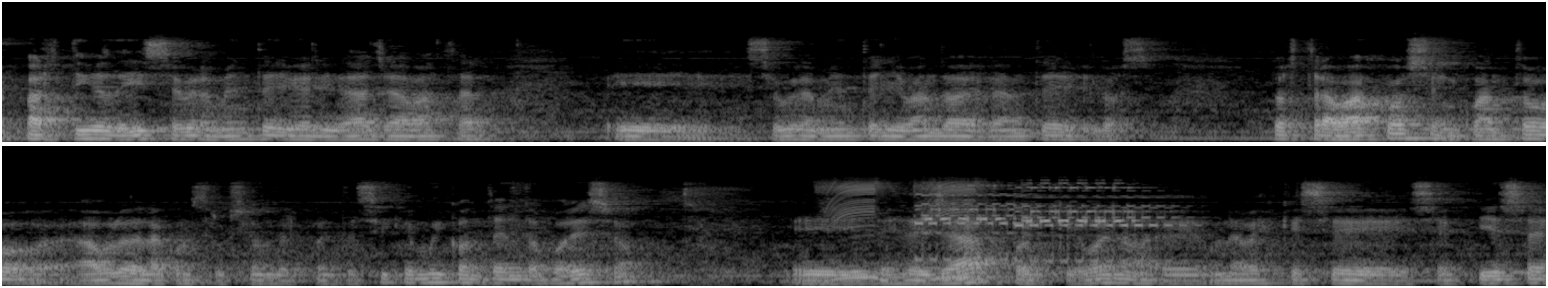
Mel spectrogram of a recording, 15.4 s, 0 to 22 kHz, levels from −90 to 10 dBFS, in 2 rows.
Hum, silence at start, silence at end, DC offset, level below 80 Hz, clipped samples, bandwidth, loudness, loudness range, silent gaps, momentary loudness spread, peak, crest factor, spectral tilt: none; 0 s; 0 s; under 0.1%; -62 dBFS; under 0.1%; 8.6 kHz; -35 LUFS; 3 LU; none; 13 LU; -14 dBFS; 20 dB; -5.5 dB/octave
